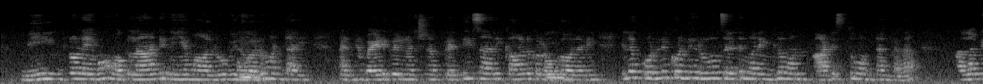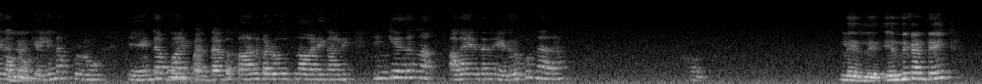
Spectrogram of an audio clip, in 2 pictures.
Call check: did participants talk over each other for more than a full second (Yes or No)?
No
